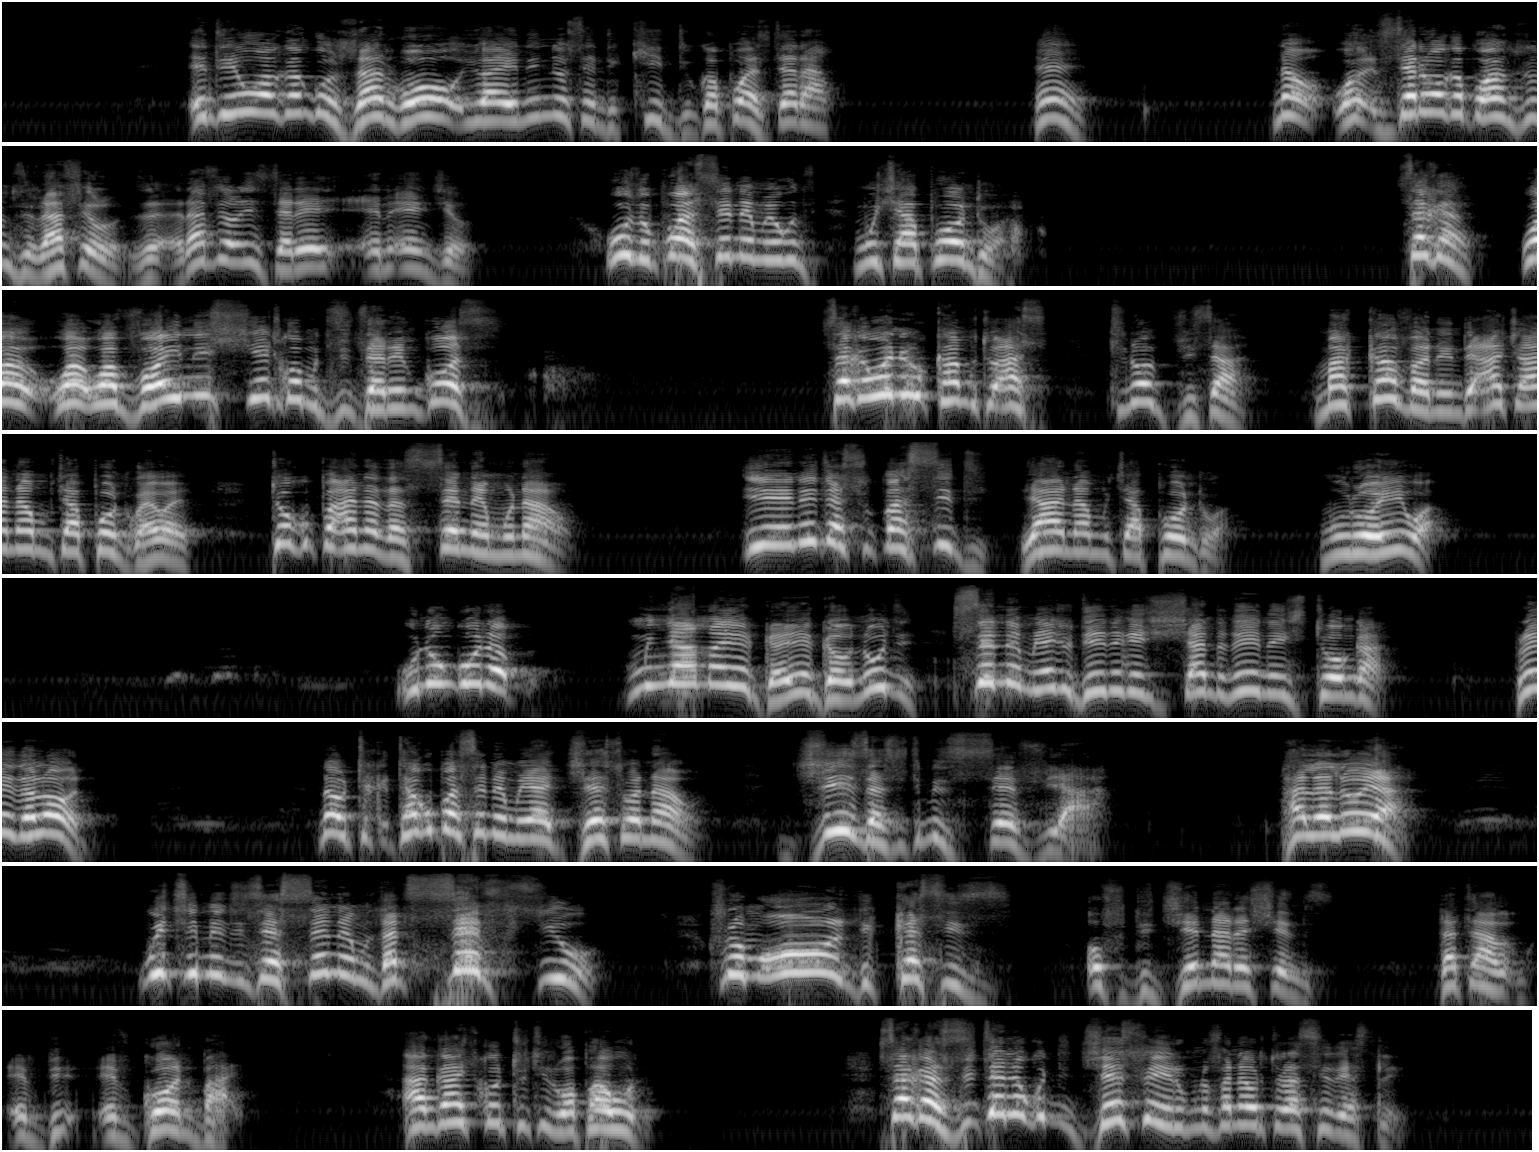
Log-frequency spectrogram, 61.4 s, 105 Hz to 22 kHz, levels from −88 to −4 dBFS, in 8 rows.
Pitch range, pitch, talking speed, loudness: 230-340 Hz, 280 Hz, 100 wpm, -26 LUFS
